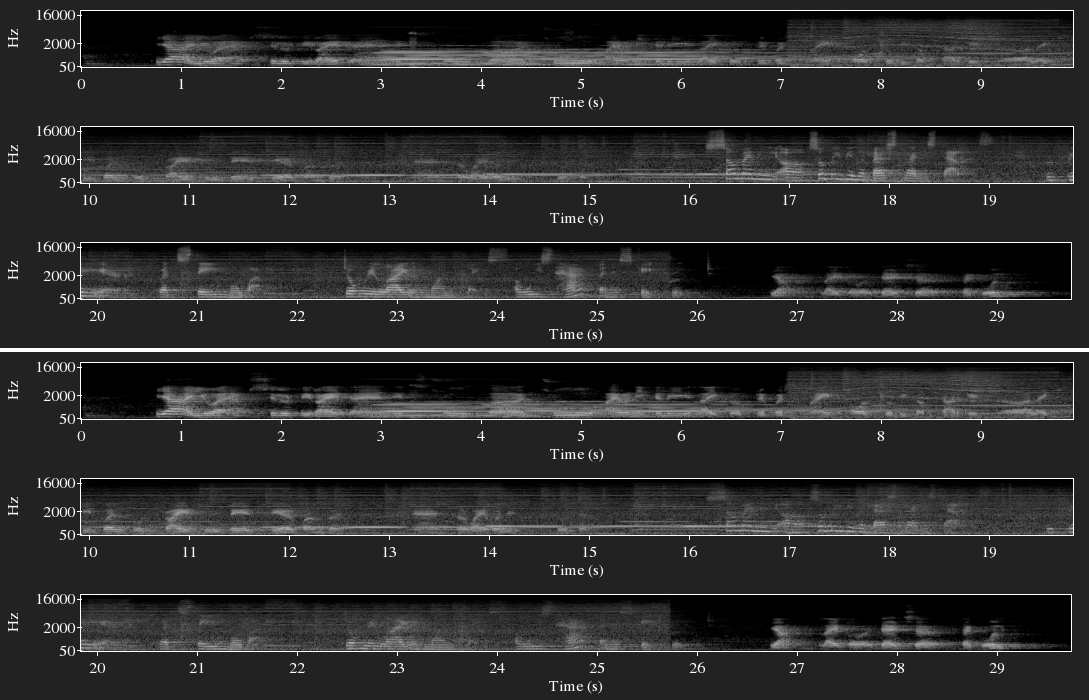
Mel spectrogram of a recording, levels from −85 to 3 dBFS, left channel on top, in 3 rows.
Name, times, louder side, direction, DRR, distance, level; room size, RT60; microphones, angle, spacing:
voice 1, 0.7-3.2 3.6-12.6 13.2-14.4 14.7-15.0 26.7-29.1, right 4 dB, 55° right, 10 dB, 0.9 m, -33 dB
sound 1, 2.7-18.4, right 1 dB, 20° left, 1.4 m, -36 dB
sound 2, 7.0-25.7, right 2 dB, 10° right, 0.6 m, -44 dB
voice 2, 15.8-18.8 19.3-20.4 20.6-21.6 22.5-25.9, left 4 dB, 50° left, 8 dB, 1.0 m, -33 dB
16.5 x 14.0 x 4.8 m, 1.2 s
head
